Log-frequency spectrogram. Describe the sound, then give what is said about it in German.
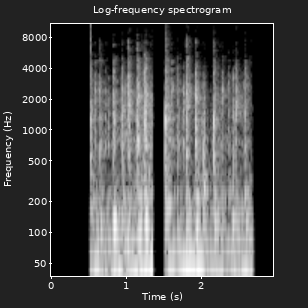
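Typing on a computer keyboard to post on Twitter: rapid, steady clacking keystrokes in two dense bursts split by a short pause, ending abruptly. “Warte, ich schreibe einen Contest auf Twitter aus.”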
